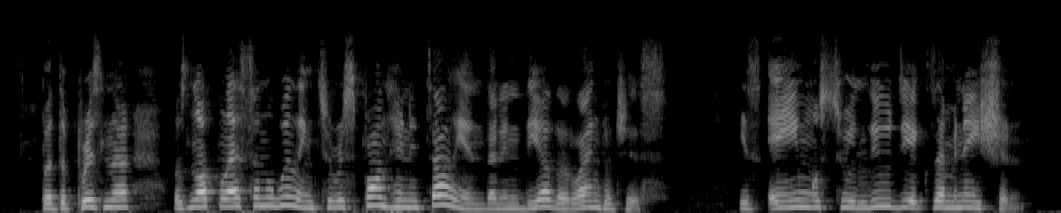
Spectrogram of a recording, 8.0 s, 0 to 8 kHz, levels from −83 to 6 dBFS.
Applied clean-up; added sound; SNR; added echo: none; none; none; none.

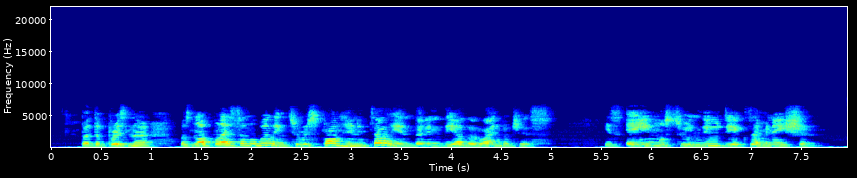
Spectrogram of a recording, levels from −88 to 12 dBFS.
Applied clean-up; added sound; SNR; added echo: none; none; none; reverberation time 0.2 s.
